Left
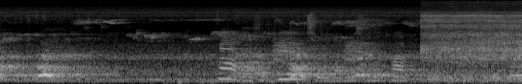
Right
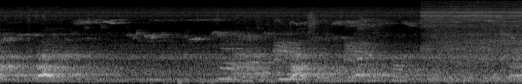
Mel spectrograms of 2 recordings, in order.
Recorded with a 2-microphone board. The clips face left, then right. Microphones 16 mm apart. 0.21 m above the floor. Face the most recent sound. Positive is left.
turn(degrees=45)  # may be behind; listen again after turning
